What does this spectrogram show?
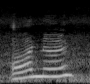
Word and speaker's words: honor: Honor, H.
